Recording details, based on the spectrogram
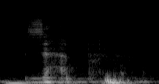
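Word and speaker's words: ذهب: But in spoken Arabic I would actually pronounce it as zahab.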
